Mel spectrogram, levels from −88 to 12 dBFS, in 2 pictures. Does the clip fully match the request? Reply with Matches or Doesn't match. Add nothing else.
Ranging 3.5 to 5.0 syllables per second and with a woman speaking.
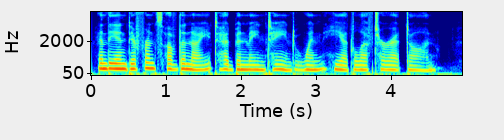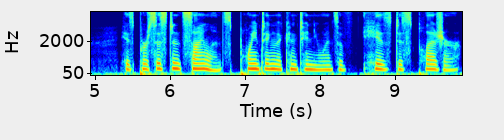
Matches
